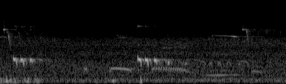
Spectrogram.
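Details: Lesser coucal (Centropus bengalensis) call, Malaysia: two short bursts of three quick, hollow, mid-pitched notes about a second apart, over a steady background hiss.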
